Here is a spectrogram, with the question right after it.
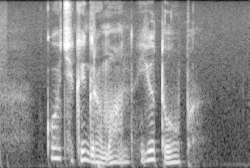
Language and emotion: Russian, sad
